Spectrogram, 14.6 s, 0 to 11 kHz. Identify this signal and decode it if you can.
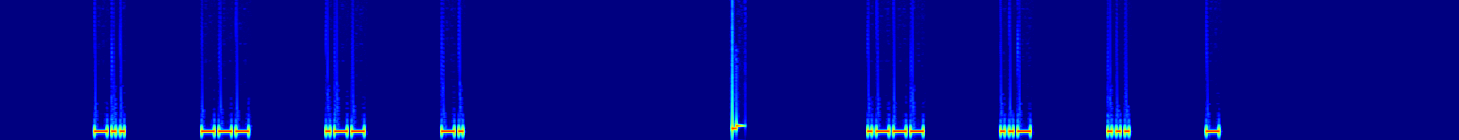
Morse code, heard as a keyed tone, about 28 wpm, spaced as for 10 wpm, 700 Hz. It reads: DOWN JUST
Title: 6x Character Spacing - Top 200 Words - 28wpm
